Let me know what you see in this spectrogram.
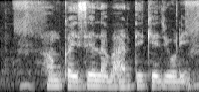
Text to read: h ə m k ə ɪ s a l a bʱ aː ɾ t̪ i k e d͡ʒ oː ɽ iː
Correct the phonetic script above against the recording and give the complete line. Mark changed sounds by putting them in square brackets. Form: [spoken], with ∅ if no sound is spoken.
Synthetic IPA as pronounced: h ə m k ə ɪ s [e] l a bʱ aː ɾ t̪ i k e d͡ʒ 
